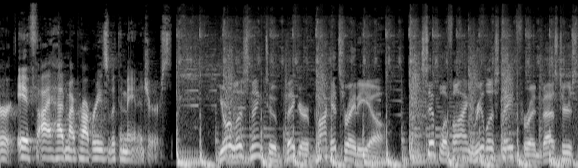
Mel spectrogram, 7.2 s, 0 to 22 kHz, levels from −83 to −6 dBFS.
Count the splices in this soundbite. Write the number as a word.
one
